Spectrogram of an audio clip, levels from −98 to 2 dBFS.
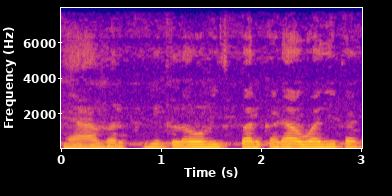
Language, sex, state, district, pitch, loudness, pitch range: Hindi, male, Haryana, Charkhi Dadri, 145 Hz, -14 LUFS, 140-150 Hz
